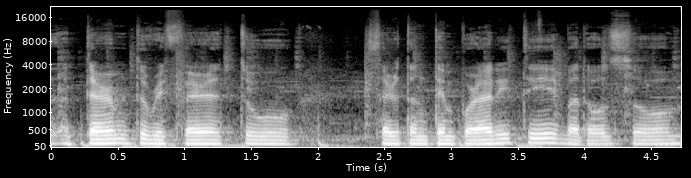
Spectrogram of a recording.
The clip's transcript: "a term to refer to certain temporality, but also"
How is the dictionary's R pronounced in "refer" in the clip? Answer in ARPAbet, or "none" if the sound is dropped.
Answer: R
